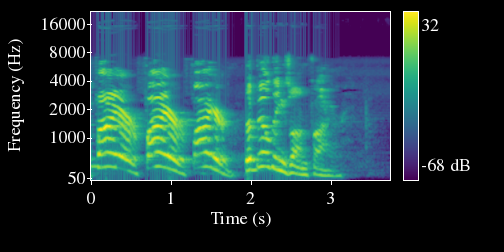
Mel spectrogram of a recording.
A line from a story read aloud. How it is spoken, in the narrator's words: they're yelling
